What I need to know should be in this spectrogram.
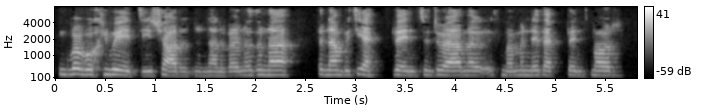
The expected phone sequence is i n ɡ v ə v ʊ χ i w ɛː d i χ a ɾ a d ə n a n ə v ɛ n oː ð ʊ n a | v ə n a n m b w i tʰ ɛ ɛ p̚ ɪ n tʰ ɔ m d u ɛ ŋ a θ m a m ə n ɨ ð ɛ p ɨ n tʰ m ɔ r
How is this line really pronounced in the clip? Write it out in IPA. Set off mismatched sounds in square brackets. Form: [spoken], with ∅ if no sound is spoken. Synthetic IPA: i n ɡ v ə v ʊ χ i w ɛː d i [ʃ] a ɾ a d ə n a n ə v ɛ n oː ð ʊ n a | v ə n a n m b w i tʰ [i] ɛ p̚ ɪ n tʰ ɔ [n] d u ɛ [m] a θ m a m ə n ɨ ð ɛ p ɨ n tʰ m ɔ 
